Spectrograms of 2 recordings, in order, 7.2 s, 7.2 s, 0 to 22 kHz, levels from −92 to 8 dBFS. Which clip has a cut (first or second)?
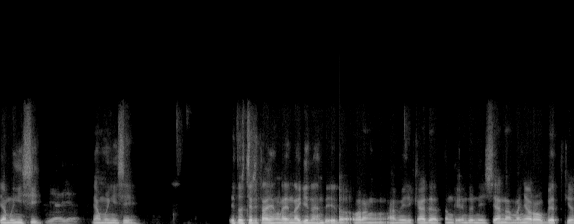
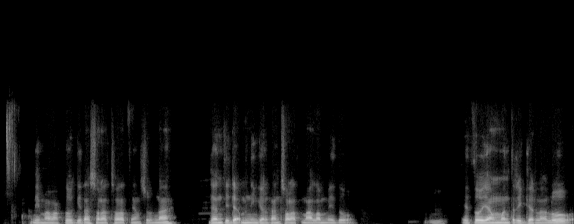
first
